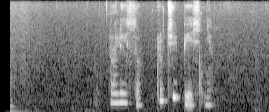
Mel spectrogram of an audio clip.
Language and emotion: Russian, sad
